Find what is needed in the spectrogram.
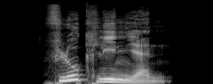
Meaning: plural of Fluglinie
- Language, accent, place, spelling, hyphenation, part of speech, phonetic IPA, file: German, Germany, Berlin, Fluglinien, Flug‧li‧ni‧en, noun, [ˈfluːkˌliːni̯ən], De-Fluglinien.ogg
